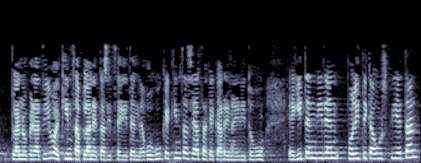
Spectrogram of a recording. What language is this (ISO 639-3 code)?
eus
